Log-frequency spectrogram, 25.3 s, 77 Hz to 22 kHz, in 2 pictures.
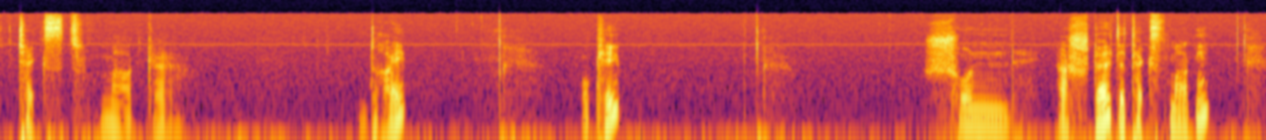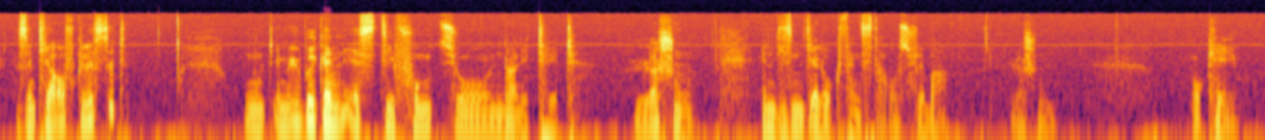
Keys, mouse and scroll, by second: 0.0-1.3 typing, 2.6 BackSpace, 3.2 3, 4.6 click, 8.7 click, 9.8 click, 15.8 click, 18.1 click, 20.6 click, 23.4 click.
